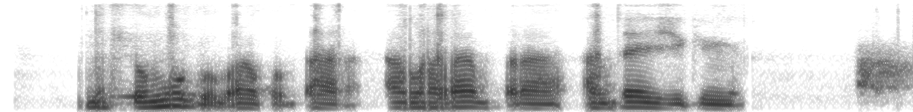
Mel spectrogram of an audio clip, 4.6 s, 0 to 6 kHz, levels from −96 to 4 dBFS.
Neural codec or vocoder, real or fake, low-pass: autoencoder, 48 kHz, 32 numbers a frame, DAC-VAE, trained on Japanese speech; fake; 5.4 kHz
